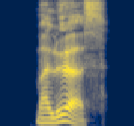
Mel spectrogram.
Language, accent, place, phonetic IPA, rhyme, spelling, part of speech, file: German, Germany, Berlin, [maˈløːɐ̯s], -øːɐ̯s, Malheurs, noun, De-Malheurs.ogg
- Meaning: genitive singular of Malheur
